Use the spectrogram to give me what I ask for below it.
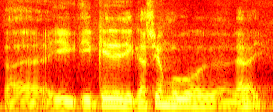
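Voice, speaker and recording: A man's voice: on the low side, moderate pace, slight background noise. A man hosting a news interview program, asking probing questions. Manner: inquisitive, probing. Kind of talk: television interview.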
